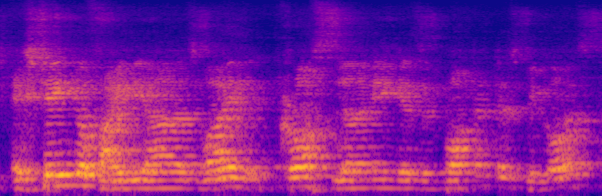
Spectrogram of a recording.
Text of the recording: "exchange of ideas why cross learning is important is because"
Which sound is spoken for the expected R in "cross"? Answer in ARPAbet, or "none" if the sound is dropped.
R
